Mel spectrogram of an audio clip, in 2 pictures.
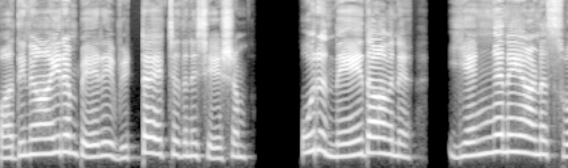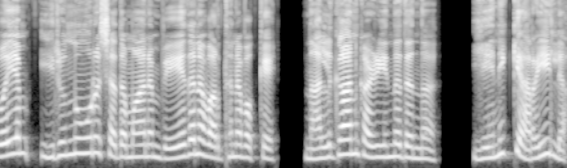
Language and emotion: Malayalam, disgusted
